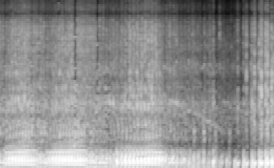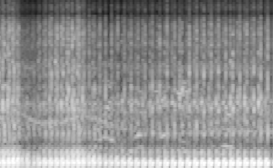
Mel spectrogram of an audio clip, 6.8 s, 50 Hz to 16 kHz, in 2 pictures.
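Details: 1984 Honda Shadow VT700c V-twin, first startup after sitting over 7 years, carbs and fuel lines rebuilt, main tank off, started with starting fluid; a couple of throttle blips then lumpy but steady idle about four beats a second; the engine runs.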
